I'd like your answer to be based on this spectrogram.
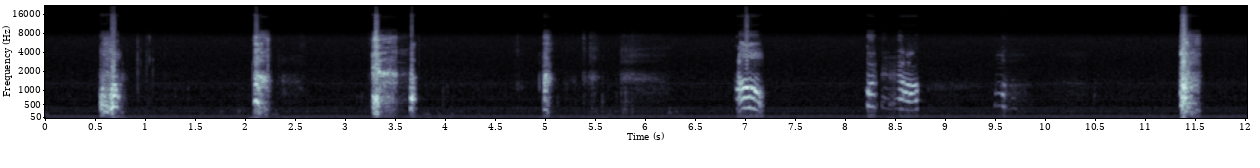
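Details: Cinnamon challenge: harsh, repeated choking coughs with throat clearing and strained gasps after inhaling dry cinnamon powder, which irritates the airway.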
